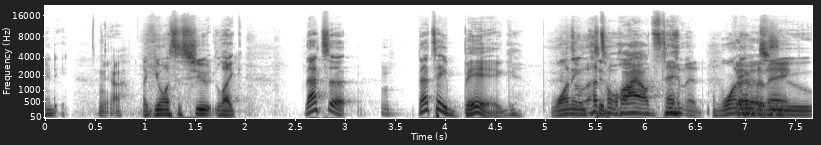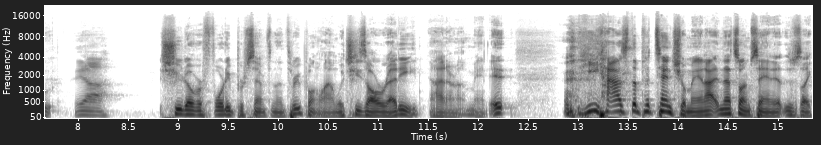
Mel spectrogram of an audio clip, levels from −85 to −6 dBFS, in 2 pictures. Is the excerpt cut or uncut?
uncut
